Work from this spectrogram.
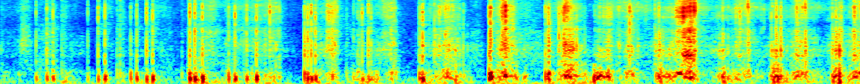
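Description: Long red nails rapidly tap and scratch across the taut plastic of a large, fully inflated, hollow blue and yellow PVC beach ball. The result is a dense run of short, dry clicks and scratchy crackles with a hollow, low thump under each tap. The sound dies away almost instantly.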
